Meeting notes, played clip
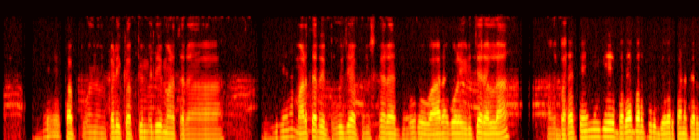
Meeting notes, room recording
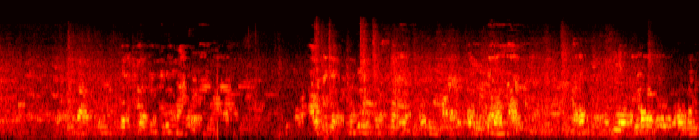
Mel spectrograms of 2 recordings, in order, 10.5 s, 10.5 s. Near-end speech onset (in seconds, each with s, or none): none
